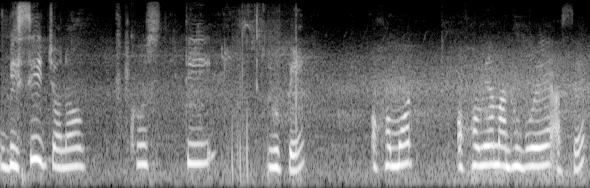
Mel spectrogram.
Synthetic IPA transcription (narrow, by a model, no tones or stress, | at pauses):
bisizɔnɔ | ɡʰɹus | ti | ɹupɛ | ɔxɔmɔt | ɔxɔmijamanubuɹɛʔa̰sɛ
